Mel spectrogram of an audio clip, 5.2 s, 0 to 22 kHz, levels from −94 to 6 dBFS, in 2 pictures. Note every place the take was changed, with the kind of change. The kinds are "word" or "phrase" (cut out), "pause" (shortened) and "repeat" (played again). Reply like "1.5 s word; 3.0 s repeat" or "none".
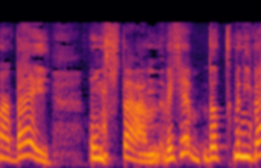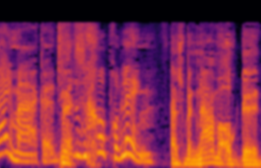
2.0 s word; 2.3 s word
